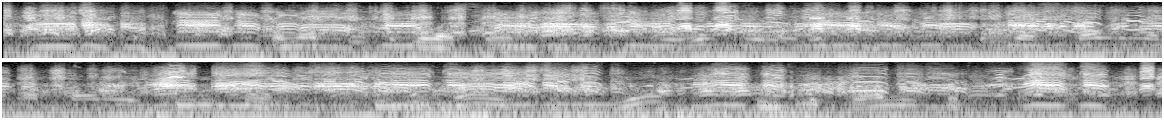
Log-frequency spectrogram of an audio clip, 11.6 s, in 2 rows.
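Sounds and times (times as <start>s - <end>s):
greylag geese honking: 0.0s - 11.5s.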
